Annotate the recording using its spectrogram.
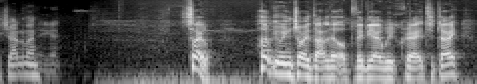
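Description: A middle-aged man speaks with animation, close to a microphone.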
